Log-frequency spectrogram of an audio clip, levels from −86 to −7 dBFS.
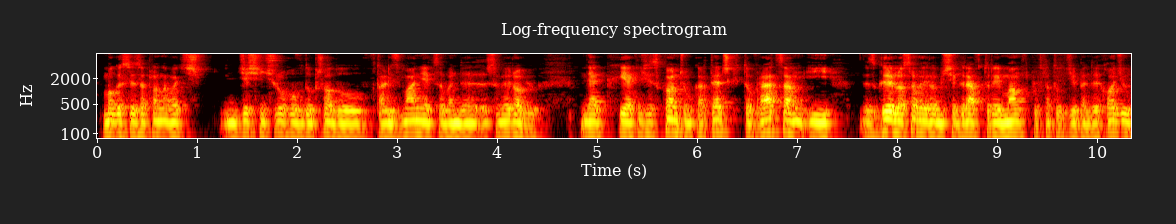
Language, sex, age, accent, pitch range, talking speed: Polish, male, 30-49, native, 90-110 Hz, 215 wpm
